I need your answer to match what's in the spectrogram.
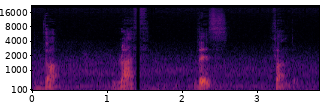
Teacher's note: it is produced by the friction of air coming out between the teeth, and with the tip actually trying to stick the tongue out between and biting down as th. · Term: th sound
